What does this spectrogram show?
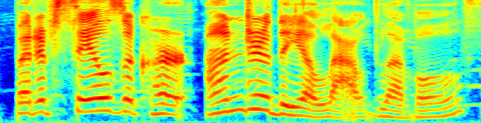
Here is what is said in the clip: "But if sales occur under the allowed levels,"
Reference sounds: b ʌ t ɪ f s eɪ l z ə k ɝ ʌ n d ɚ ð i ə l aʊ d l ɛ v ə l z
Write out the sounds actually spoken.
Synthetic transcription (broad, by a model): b ʌ t ɪ f s eɪ l z ə k ɝ ʌ n d ɚ ð i ə l aʊ d l ɛ v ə l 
